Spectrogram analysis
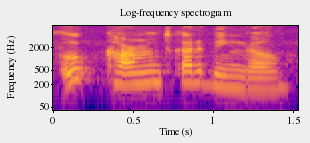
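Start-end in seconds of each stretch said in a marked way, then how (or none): none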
